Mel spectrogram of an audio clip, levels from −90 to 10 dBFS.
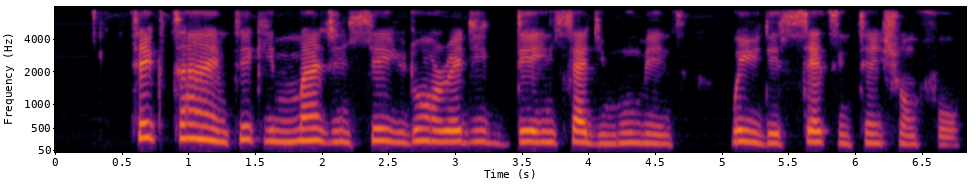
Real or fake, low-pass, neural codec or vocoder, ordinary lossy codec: fake; 7.2 kHz; vocoder, 22.05 kHz, 80 mel bands, HiFi-GAN; none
